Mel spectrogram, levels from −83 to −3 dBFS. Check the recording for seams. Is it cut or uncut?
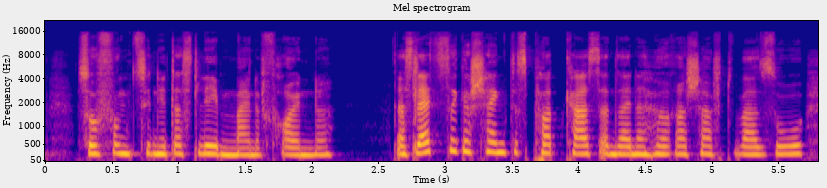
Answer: uncut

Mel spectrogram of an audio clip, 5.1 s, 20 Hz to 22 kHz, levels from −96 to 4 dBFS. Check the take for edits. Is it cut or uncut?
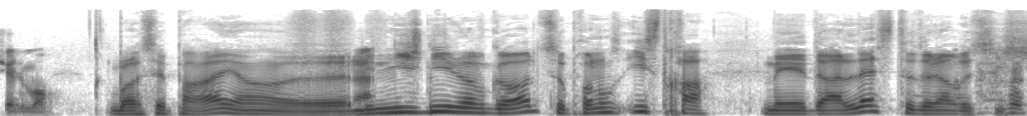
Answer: uncut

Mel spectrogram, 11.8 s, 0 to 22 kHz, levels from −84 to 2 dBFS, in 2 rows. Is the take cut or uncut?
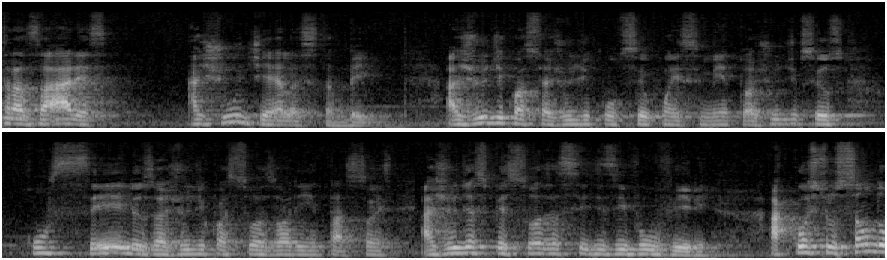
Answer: cut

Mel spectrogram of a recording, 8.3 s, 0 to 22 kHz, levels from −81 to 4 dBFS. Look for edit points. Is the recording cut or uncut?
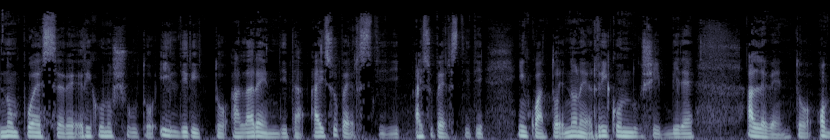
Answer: cut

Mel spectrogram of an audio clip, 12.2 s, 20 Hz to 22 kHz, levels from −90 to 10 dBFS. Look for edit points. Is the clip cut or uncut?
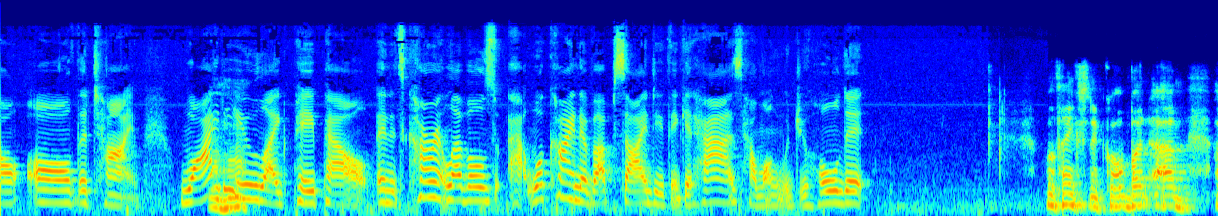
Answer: uncut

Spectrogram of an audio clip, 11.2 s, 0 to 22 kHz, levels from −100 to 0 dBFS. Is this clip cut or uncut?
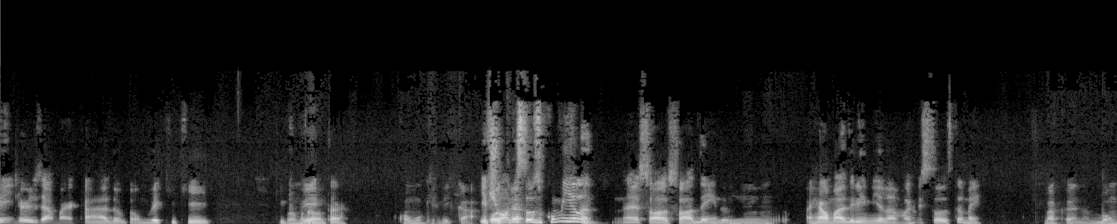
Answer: cut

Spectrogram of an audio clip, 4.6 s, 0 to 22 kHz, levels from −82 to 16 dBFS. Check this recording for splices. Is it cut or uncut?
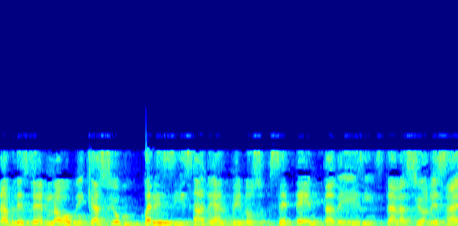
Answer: cut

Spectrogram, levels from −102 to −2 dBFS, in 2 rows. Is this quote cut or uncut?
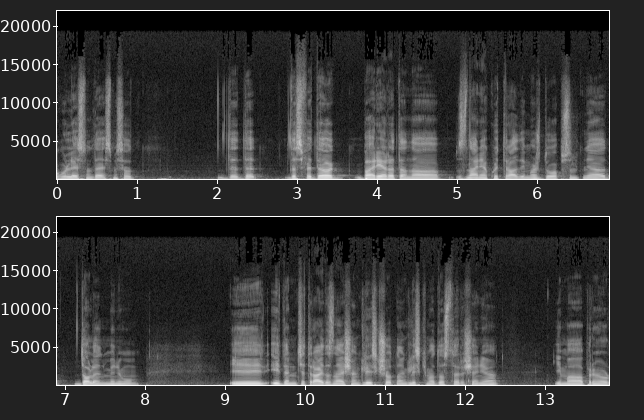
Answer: uncut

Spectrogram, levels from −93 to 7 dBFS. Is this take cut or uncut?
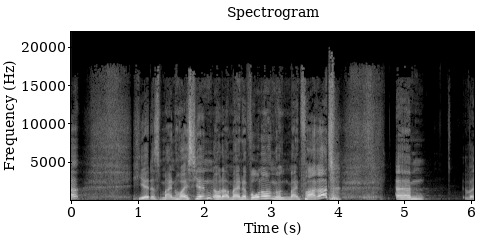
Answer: uncut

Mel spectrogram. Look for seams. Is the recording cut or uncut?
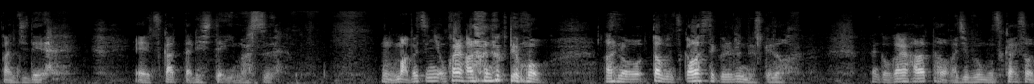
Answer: uncut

